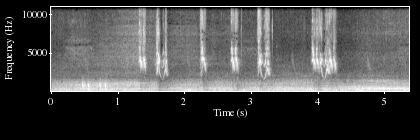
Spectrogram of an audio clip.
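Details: At a Tenmangu shrine in Japan, 10 April 2021, a flock of Eurasian tree sparrows coming for food produces repeated high chirps in clusters over about three seconds, set against a constant low hum and faint murmuring.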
